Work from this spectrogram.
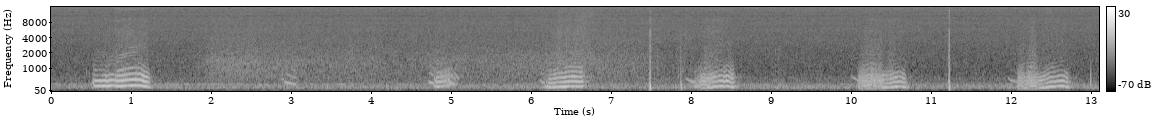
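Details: Domestic cat snoring in its sleep, with a string of wavering, whiny snores of uneven strength at irregular gaps of one to two seconds, and a few sharp clicks in between.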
